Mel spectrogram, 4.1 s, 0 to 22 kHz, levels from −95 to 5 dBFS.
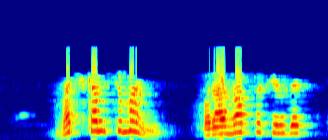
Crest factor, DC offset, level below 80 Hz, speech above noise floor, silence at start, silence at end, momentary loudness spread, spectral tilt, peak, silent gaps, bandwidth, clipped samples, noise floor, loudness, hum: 12 dB; under 0.1%; -50 dBFS; 48 dB; 0.75 s; 0.3 s; 13 LU; -7 dB/octave; 0 dBFS; none; 5.4 kHz; 2%; -58 dBFS; -11 LUFS; none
